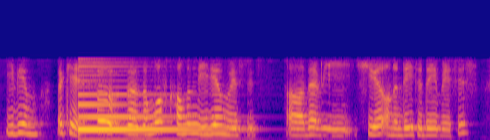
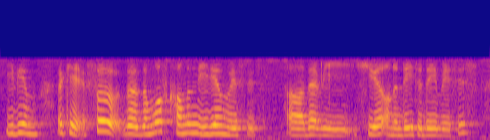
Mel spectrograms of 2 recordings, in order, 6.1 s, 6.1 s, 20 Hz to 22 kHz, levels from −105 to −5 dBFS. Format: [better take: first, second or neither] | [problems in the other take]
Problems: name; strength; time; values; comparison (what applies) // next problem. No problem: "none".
second | noise reduction (neural mask model RNNoise)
